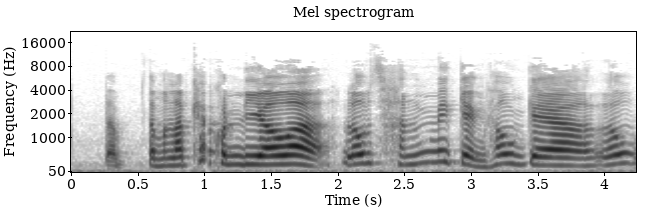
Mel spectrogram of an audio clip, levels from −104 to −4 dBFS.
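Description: At 0.99 s an AAC frame loss with muting occurs: a lost frame of about 43 ms, fitting a single frame, is decoded as silence. The overlapping windows fade the speech out and back in, leaving a brief dip until 1.06 s.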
